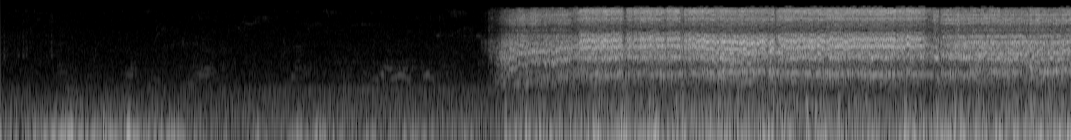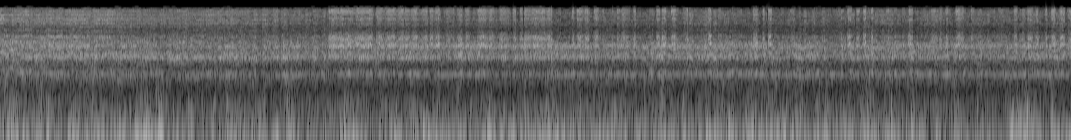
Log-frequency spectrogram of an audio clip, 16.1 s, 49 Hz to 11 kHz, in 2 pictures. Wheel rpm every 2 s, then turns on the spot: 0, 10, 140, 160, 160, 160, 160, 160.
none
